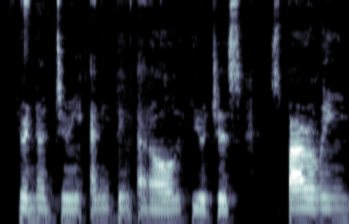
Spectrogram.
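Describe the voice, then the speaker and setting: A man's voice sits fairly high in pitch. He is soft-spoken. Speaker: self-help video creator. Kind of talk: motivational talk. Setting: filming at night, self-recorded. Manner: halting.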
